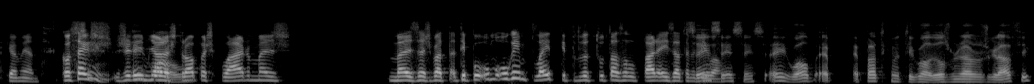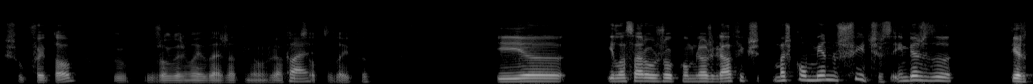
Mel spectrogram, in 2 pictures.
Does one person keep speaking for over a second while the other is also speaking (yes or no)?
yes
